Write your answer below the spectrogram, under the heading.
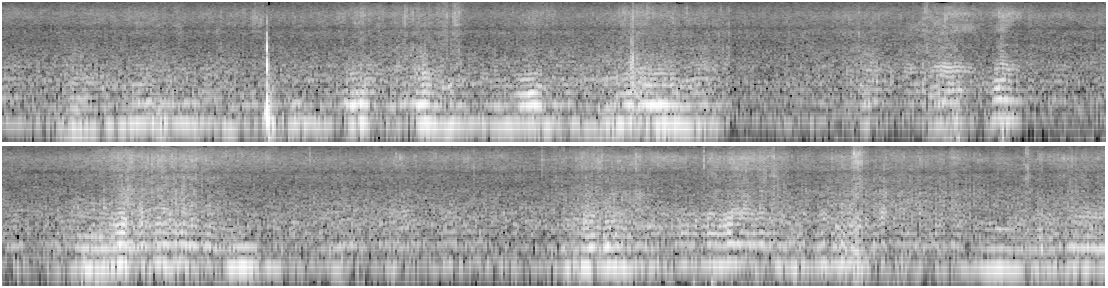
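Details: Inside a honey bee hive: continuous droning hum with layered overtones, occasional sharp clicks and short louder surges from bees moving near the microphone.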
